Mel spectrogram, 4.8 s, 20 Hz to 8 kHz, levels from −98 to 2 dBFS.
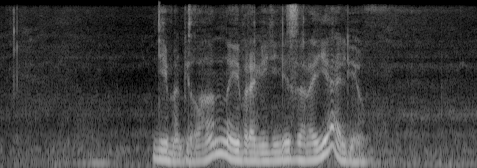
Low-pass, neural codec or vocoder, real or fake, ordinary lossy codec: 7.2 kHz; codec, 16 kHz, 4 kbps, FunCodec, trained on LibriTTS, 50 frames a second; fake; AAC, 48 kbps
